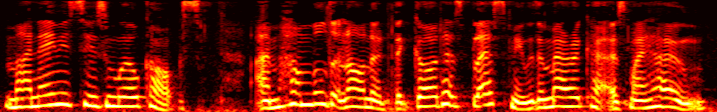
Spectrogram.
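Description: English-accented woman, fairly high voice. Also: normal speed, darkish tone, dull audio. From born in Scotland, raised in England. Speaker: new citizen. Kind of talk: prepared public testimonial.

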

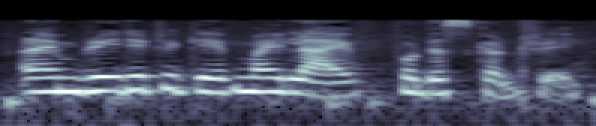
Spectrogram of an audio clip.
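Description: A woman from Afghanistan, a non-native English speaker, giving a halting public testimonial. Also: a little high, fairly even intonation. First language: not English. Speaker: new citizen. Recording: dull audio, faint noise and clicks.

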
